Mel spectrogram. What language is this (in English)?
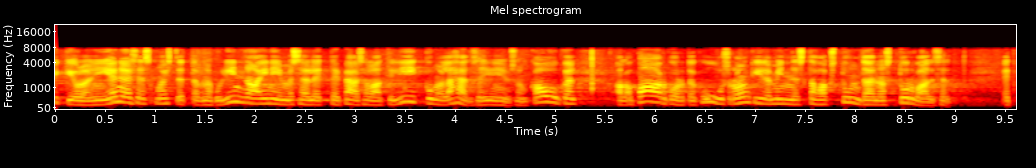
Estonian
